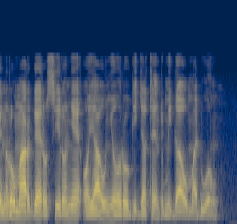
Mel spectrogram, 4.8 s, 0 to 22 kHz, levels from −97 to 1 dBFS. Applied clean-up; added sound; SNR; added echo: none; none; none; none.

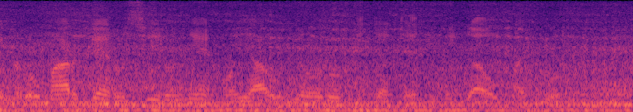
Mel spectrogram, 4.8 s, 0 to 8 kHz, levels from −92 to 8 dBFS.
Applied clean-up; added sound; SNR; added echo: none; Subway, metro, underground; -4 dB; none.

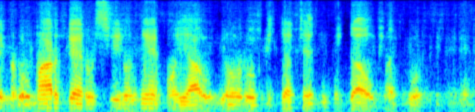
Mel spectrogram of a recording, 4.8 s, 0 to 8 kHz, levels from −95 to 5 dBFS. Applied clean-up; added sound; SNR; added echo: neural separator model SepFormer DNS4.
